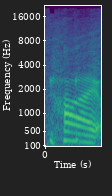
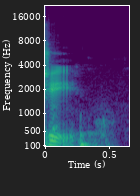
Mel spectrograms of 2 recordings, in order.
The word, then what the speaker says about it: chi: It is Kai. Okay, it is a Greek letter. Okay. Oh. Yeah, but they have to pronounce it Weebish, so it's chi.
